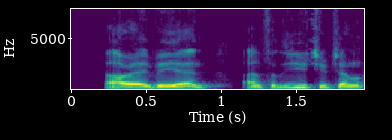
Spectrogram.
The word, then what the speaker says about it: Ravn: It's It's actually as in brown without the B. Uh, but everybody just says Raven, so I took it myself, too. But it's Ravn. Ravn.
